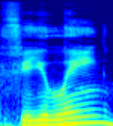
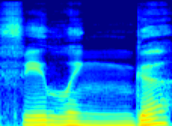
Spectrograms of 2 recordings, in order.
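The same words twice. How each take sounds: First: It is said in a plain standard English accent. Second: It is said in an Italian accent, ending sounded.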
